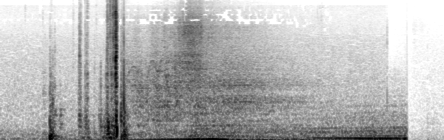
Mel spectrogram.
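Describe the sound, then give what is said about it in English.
A car, heard as a few sharp clicks and rattles near the start, then a quiet, steady low engine hum that runs for several seconds before cutting off abruptly. “This is my car. Make yourself comfortable. Get in, honey.”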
